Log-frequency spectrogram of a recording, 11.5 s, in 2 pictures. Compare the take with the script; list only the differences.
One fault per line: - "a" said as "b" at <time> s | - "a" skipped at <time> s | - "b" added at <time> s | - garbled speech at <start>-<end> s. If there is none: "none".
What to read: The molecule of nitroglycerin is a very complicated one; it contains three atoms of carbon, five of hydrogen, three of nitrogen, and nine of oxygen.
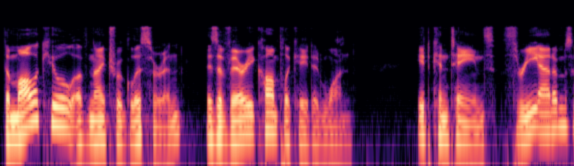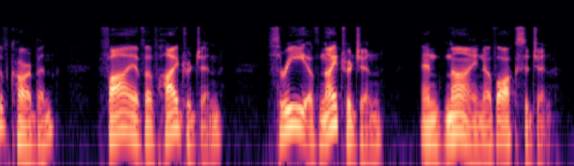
none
